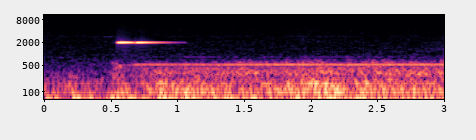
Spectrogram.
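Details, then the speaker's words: Electric parking brake, rear caliper actuator commanded to apply by scan tool after rear brake pad replacement: short chirp, then steady even motor whir at one pitch; actuator applying normally. "I I can hear the actuator operation okay that's it so this one is going to is going to release or is going to apply the parking brake"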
